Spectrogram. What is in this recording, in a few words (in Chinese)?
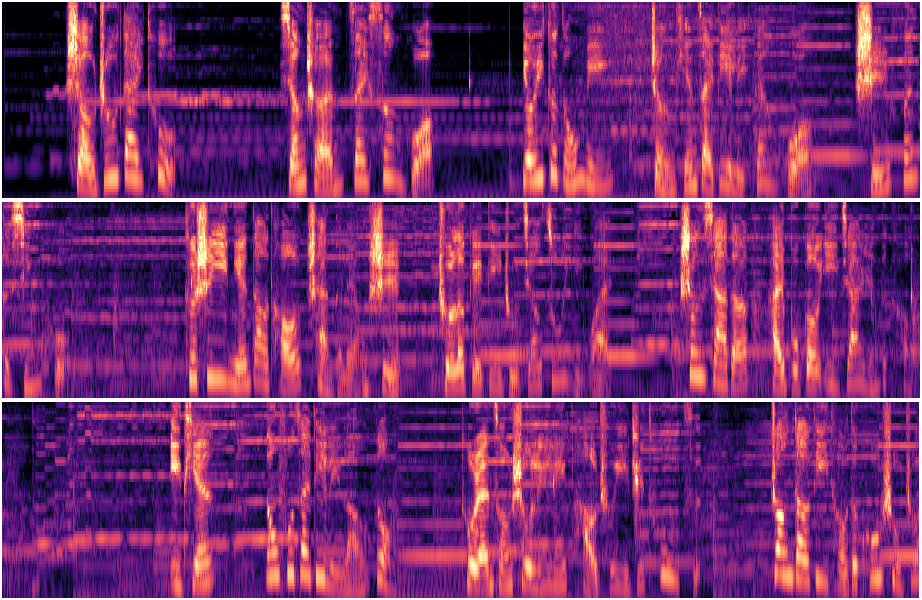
女 儿童故事; 守株待兔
